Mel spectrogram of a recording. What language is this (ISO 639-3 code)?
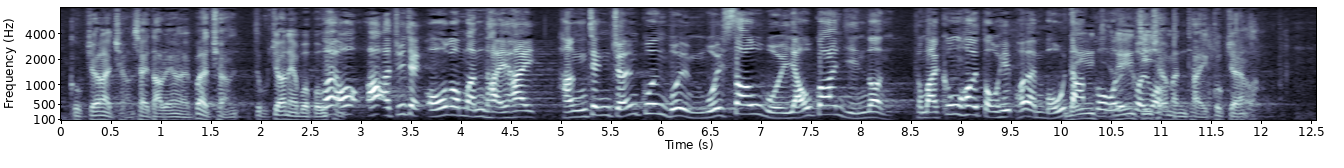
yue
